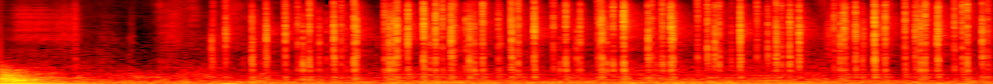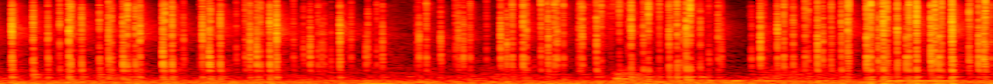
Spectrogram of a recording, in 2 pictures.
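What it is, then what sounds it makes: Stainless steel canister tapped with fingernails. Long nails of both hands tap rapidly on an upright, hollow stainless steel cylinder canister. A dense, steady stream of bright, crisp clicks continues for the whole clip, over a faint low metallic ring that fades quickly after each tap.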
